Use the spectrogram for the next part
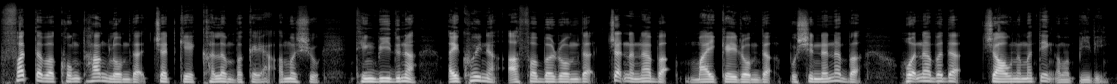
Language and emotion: Manipuri, neutral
